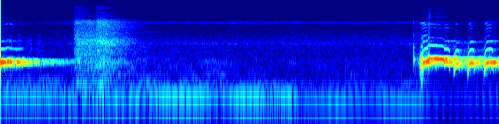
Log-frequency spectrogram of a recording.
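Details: Local zebra dove (perkutut) song: a held cooing note fades out, a short scratchy rustle follows, then after a low-hum pause a new phrase of rapid rolling coos begins.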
